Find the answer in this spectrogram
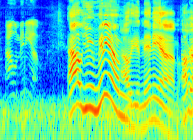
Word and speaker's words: aluminium: Joe Crawford says it's pronounced aluminium.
